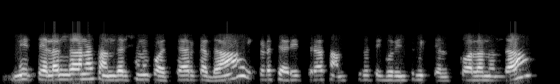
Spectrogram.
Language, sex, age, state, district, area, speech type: Telugu, female, 45-60, Telangana, Medchal, urban, conversation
